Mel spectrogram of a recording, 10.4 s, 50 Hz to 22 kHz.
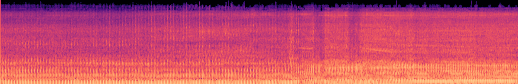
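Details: Rebuilt Suzuki GZ125 cafe racer/flat tracker with stainless exhaust, after nut-and-bolt rebuild: steady, even single-cylinder idle, then a quick throttle blip rising and falling back cleanly; running sweet, normal idle.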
